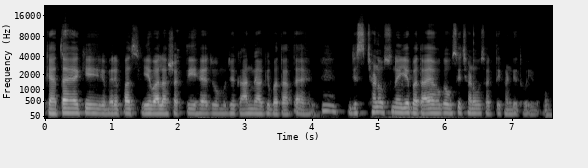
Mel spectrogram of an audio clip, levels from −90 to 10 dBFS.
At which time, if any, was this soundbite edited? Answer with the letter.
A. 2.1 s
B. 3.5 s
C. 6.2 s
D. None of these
D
